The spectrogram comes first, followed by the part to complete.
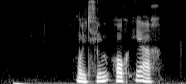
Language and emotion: Russian, neutral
